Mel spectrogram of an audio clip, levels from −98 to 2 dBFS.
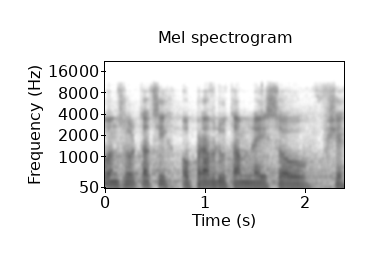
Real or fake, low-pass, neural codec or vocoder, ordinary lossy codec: real; 10.8 kHz; none; Opus, 24 kbps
